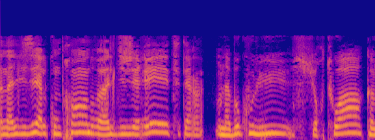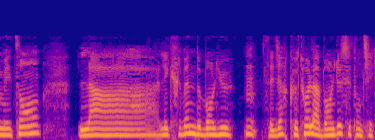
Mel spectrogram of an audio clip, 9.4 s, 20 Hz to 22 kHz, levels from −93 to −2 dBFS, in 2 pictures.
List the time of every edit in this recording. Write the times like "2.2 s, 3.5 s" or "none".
2.5 s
